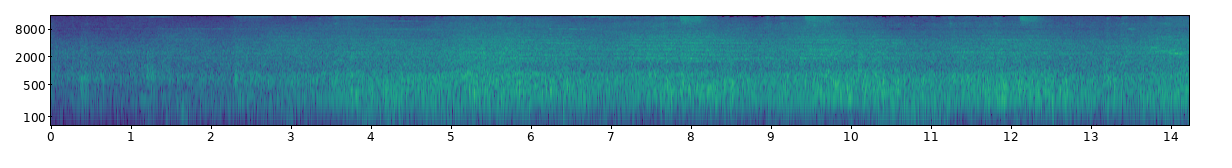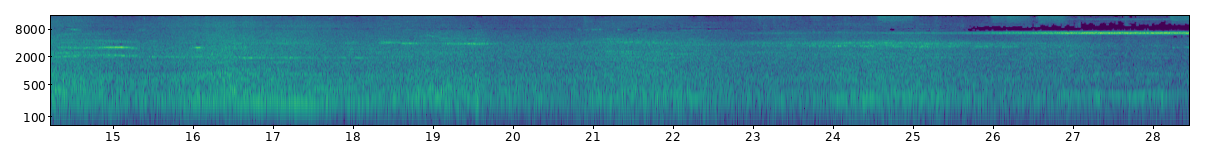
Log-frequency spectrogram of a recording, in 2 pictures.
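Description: SBB double-deck intercity train pulled into the platform by a rear-pushing Re 460 locomotive, its coaches rolling past close by and slowing. The rumble of the wheels grows louder over the first few seconds, with squeals of steel wheel on rail in the middle and a steady high squeal near the end.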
